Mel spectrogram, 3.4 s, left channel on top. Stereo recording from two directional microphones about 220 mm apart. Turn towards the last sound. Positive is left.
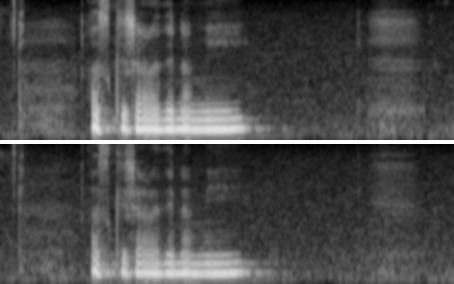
turn(degrees=10)  # may be behind; listen again after turning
